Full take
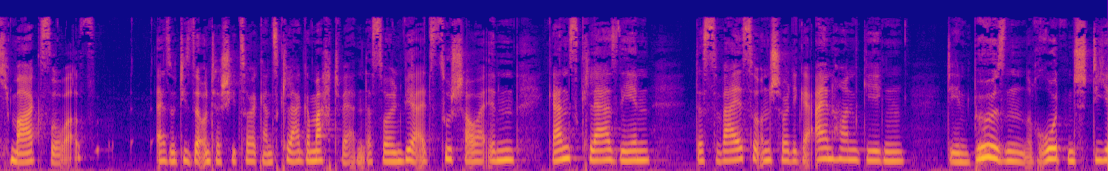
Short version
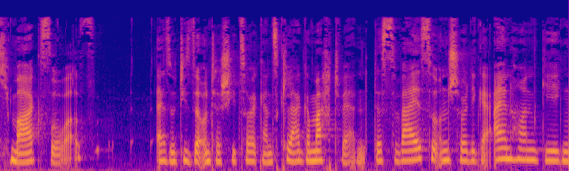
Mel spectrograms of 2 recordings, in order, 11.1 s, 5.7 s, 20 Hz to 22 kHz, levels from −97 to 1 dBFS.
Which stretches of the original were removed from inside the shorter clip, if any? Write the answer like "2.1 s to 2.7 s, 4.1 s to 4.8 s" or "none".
3.7 s to 6.9 s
